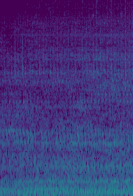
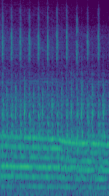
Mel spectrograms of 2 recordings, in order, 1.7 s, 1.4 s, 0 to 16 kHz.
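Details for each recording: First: $3,000 Dubai auction car after a full engine rebuild to cure a knocking sound. Even, steady idle rumble with no knock or tick; the smoke seen earlier clears and the engine runs smoothly. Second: $3,000 Dubai auction car, jump-started, engine cranking before repair. Hard, rhythmic knocking about seven times a second over a steady whirr. The crankshaft, rods and main bearings are destroyed from missing oil.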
